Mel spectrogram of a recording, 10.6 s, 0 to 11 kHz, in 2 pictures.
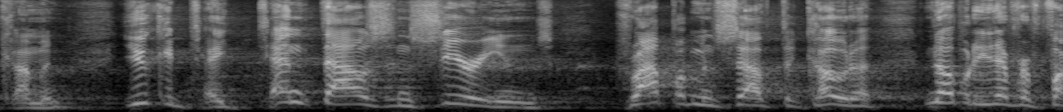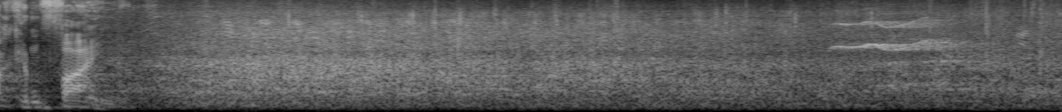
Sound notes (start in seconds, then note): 5.9 laughter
